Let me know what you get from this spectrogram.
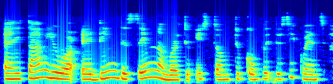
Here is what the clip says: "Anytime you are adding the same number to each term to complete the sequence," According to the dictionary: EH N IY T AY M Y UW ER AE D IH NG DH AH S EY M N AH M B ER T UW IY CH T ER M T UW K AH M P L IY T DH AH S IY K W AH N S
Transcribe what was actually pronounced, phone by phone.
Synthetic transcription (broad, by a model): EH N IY T AY M Y UW ER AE D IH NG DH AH S EY M N AH M B ER T UW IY S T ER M T UW K AH M P L IY T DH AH S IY K W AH N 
